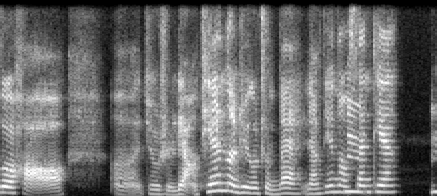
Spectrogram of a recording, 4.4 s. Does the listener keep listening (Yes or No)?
No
